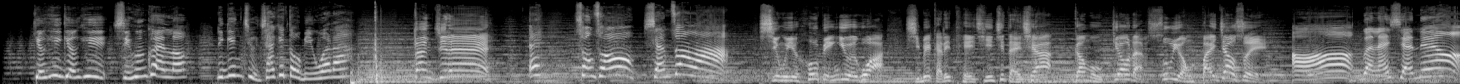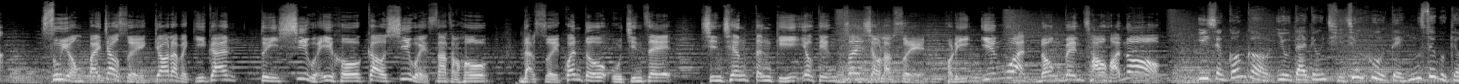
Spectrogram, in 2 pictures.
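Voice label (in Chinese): 使用牌照稅開徵廣播廣告 台語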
